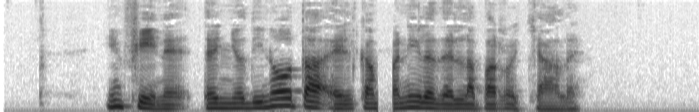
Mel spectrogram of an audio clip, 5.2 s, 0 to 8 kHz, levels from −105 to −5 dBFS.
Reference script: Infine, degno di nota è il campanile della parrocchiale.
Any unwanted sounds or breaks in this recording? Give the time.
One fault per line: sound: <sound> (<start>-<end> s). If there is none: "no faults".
sound: dropout (2.8-3.0 s)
